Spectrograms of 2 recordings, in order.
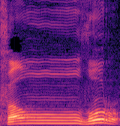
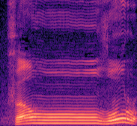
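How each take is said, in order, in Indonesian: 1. Bunyi r itu berat dan penuh. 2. Bunyi r itu berat dan penuh.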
